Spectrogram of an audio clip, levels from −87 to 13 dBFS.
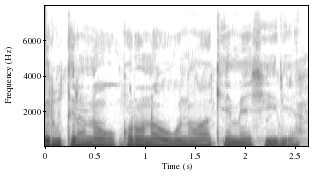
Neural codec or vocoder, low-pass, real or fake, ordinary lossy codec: none; none; real; none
